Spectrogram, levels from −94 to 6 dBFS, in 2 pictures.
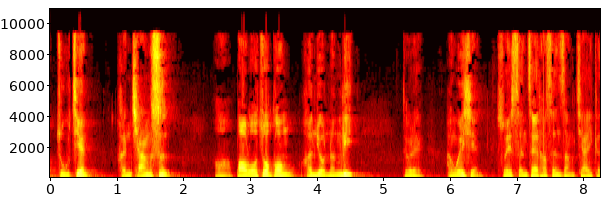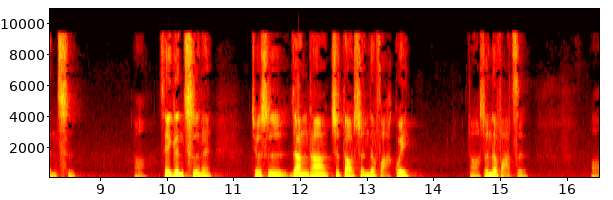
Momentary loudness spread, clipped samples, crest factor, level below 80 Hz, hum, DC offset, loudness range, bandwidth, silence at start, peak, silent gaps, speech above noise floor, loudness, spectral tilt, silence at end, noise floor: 18 LU; under 0.1%; 20 dB; -56 dBFS; none; under 0.1%; 6 LU; 10 kHz; 0.1 s; 0 dBFS; none; 45 dB; -19 LUFS; -4.5 dB/octave; 0 s; -63 dBFS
